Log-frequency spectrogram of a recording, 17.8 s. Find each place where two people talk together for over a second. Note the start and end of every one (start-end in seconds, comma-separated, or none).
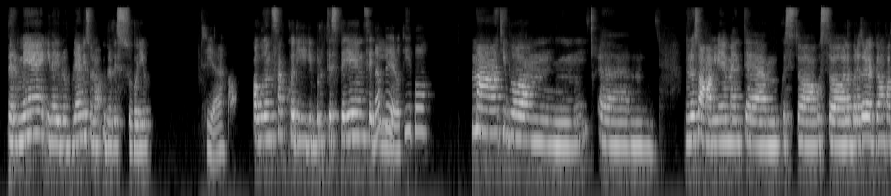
none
